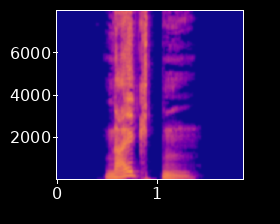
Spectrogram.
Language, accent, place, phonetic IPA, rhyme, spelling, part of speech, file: German, Germany, Berlin, [ˈnaɪ̯ktn̩], -aɪ̯ktn̩, neigten, verb, De-neigten.ogg
- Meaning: inflection of neigen: 1. first/third-person plural preterite 2. first/third-person plural subjunctive II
